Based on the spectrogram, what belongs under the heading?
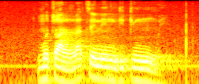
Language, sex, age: Southern Sotho, male, 26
